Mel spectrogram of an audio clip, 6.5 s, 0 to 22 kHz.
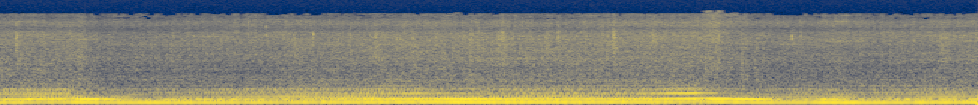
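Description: Toyota Cynos EL44's 5E-FHE four-cylinder engine running at steady moderate revs under way, heard from inside the cabin; the revs ease off slightly about five seconds in.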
